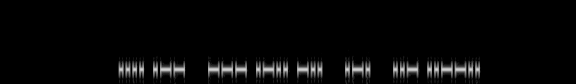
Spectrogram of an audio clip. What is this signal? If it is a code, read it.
Morse code, heard as a keyed tone, about 36 wpm, 700 Hz. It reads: HW OLD R U?
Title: Sentences from Top 200 Words and Abbreviations 35wpm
